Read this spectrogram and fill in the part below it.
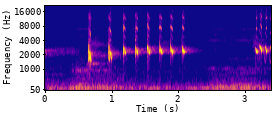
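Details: An excited yellow-vented bulbul (trucukan) delivering its 'ngeplik' style meant to draw replies from other bulbuls: eight sharp, separate bright notes spaced evenly, then a short quick cluster after a pause.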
